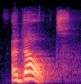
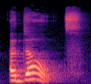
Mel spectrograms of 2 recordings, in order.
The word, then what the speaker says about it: adult: Adult. Adult in American. Adult in British.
